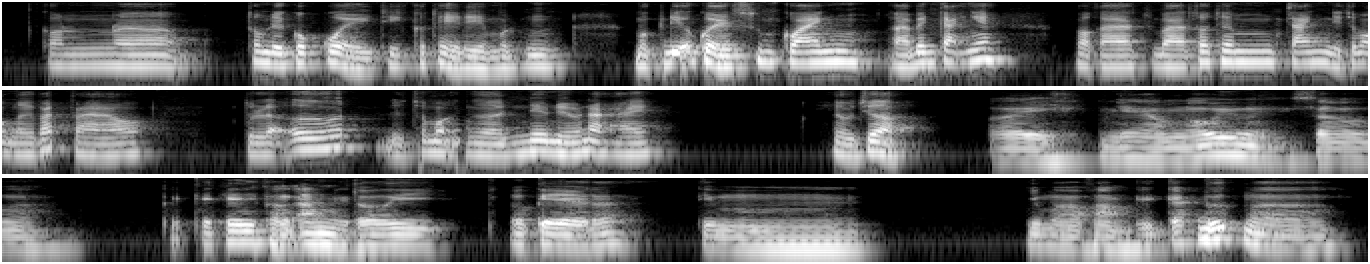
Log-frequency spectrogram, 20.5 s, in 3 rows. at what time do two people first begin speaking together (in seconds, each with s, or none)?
none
